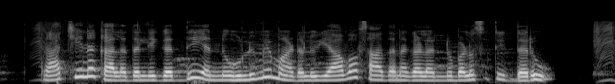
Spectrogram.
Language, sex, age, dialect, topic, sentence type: Kannada, female, 31-35, Coastal/Dakshin, agriculture, question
